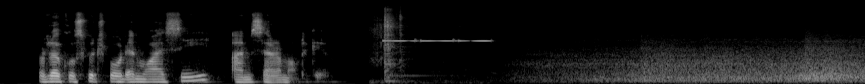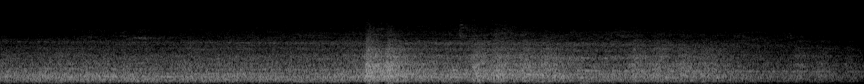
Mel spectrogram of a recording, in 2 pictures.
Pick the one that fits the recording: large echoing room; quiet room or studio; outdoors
outdoors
